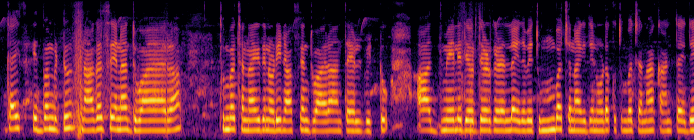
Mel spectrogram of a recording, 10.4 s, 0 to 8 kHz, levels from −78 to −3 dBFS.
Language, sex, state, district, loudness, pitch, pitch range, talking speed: Kannada, female, Karnataka, Gulbarga, -13 LUFS, 215 Hz, 210-230 Hz, 125 wpm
